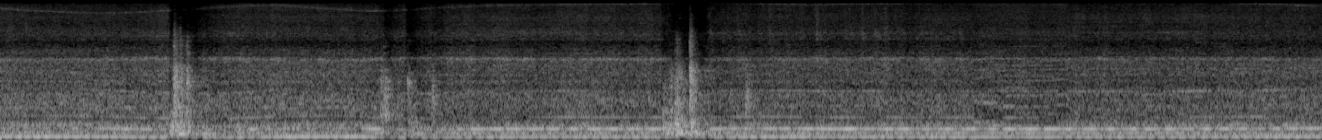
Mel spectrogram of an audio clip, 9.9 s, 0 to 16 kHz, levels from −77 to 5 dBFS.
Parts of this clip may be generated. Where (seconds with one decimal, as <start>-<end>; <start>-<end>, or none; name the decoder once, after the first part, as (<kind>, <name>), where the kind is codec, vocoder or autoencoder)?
7.3-8.0 (autoencoder, DAC-VAE)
